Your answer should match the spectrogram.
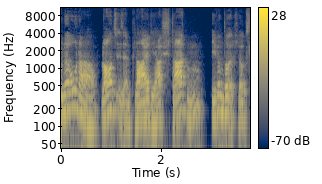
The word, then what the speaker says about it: starten: It could also mean to take off, which is the meaning here, starten. Also notice how I'm pronouncing it. I'm saying st with a sh because the s comes before a t, yeah?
